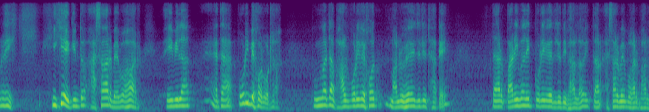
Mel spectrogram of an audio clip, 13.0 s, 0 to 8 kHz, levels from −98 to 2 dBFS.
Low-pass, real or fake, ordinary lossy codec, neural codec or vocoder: 7.2 kHz; fake; none; codec, 16 kHz in and 24 kHz out, 0.9 kbps, LongCat-Audio-Codec, fine tuned four codebook decoder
